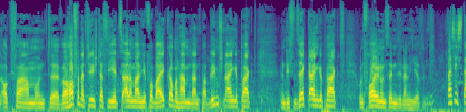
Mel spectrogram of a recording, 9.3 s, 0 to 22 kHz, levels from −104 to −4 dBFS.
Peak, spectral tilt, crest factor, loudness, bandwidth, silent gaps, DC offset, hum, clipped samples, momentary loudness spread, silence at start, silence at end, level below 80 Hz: 0 dBFS; -5 dB/octave; 12 dB; -12 LUFS; over 20 kHz; none; under 0.1%; none; 0.1%; 10 LU; 0 s; 0 s; -36 dBFS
